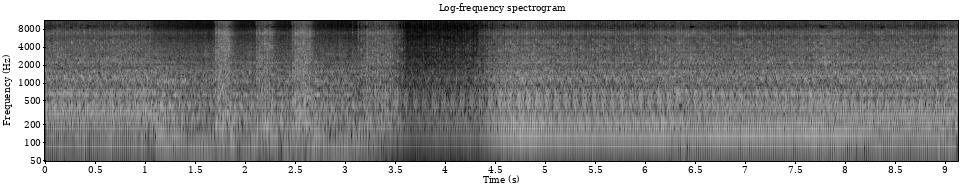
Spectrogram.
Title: Zetor crystal 8011 part 2 first start after engine rebuild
